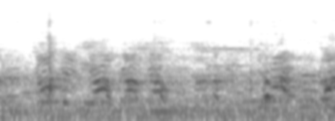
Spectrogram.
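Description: Indistinct high-pitched girls' voices calling out during a beach volleyball rally, with a sharp smack about a third of a second in.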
